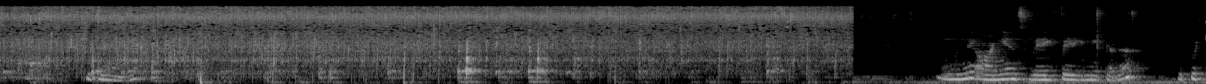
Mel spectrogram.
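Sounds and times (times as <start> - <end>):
vegetables sizzling in oil: 0.0 - 8.6
spatula knocking on pan: 1.4 - 7.9.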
